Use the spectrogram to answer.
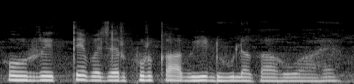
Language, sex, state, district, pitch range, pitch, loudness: Hindi, male, Uttar Pradesh, Shamli, 165-190 Hz, 175 Hz, -15 LUFS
